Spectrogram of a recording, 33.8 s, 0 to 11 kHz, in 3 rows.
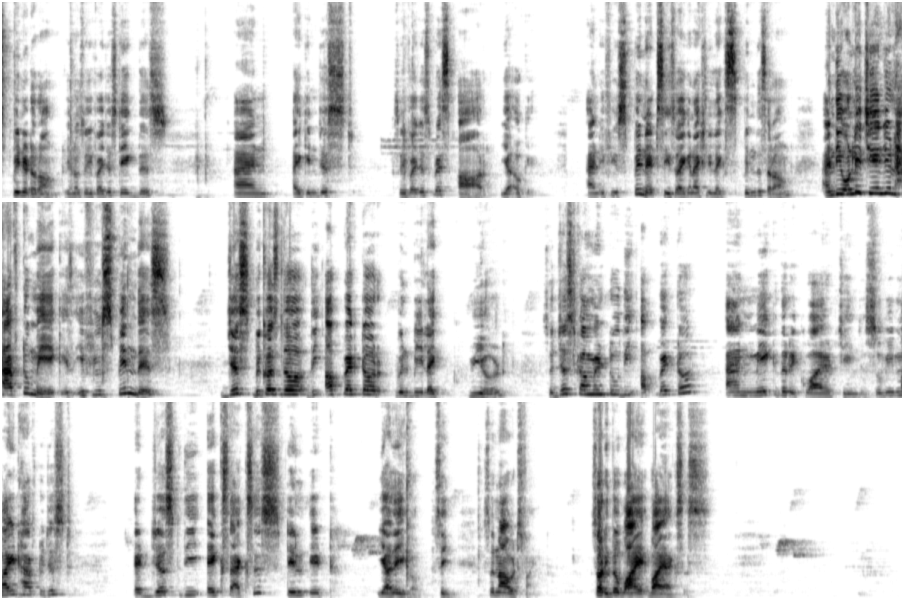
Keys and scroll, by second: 2.3 Escape, 3.9 space, 12.2 Escape, 12.7 space, 27.4 space.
